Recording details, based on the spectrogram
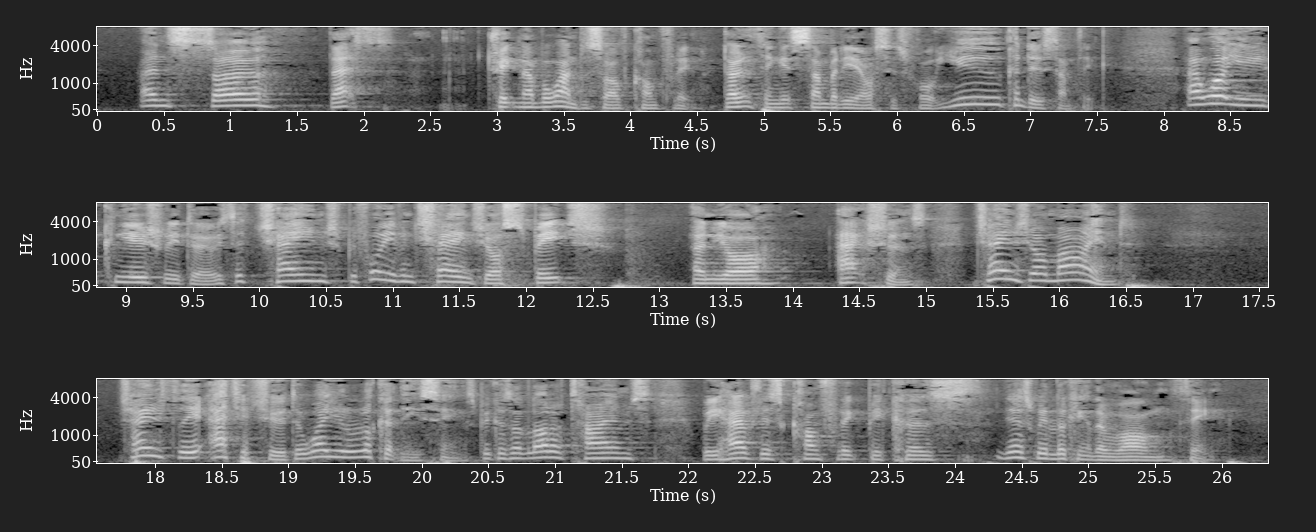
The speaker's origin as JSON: {"language": "English", "region": "England", "country": "United Kingdom", "said": "I'm English"}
